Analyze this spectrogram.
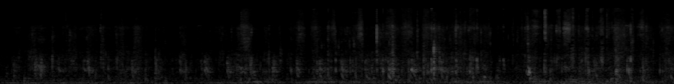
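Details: American Staffordshire Terrier puppies feeding, a pure-breed litter: a dense run of quick irregular clicking and smacking eating noises, several per second, with faint voices now and then in the background.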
